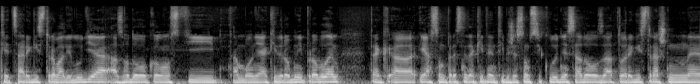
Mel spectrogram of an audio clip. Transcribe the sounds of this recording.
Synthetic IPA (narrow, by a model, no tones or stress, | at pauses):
kɛcsaɾɛɡist̪ɾɔʋaliluɟɪaʔazɦɔd̪ɔʊɔkɔlnɔscit̪ambɔlɲɛakiːd̪ɾɔbniːpɾɔblɛːm | t̪akːjasɔmpɾɛsɲɛt̪akiːt̪ɛnt̪iːbʒɛsɔmsikludɲɛsad̪ɔlzat̪ɔɾɛɡist̪ɾat͡ʃnɛ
